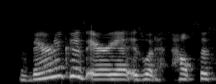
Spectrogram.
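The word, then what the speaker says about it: Wernicke: three it looks like Wares but the correct pronunciation is Vera area this is one of those German words W makes a v Sound vero's area is what helps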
